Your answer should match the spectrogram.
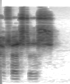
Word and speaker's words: Hephaestus: Yeah, Hephaestus.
